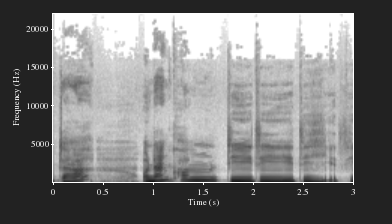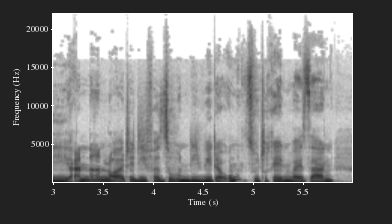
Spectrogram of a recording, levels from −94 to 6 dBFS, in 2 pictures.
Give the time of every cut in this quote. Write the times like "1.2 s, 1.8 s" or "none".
none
